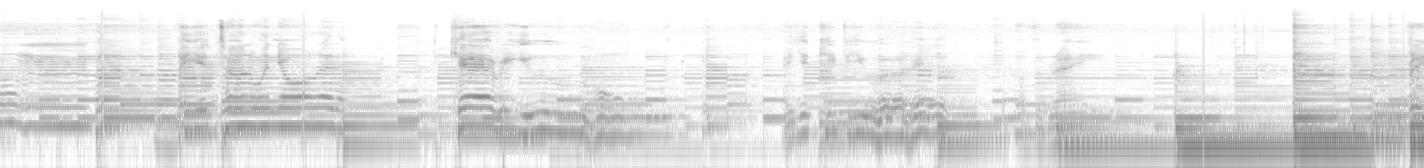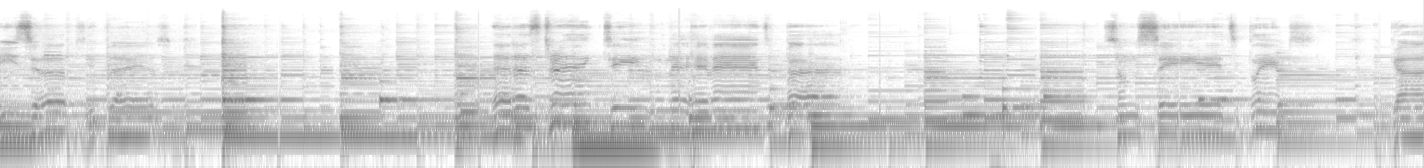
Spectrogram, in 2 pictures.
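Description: Live folk-rock band music: strummed acoustic guitar with a fiddle playing over it. The low end fills out and the music gets louder about twelve seconds in.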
